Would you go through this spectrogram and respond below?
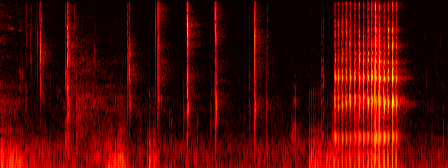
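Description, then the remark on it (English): A single loud, raspy burp rumbles out near the end after drinking beer, following a series of small sharp clicks and faint mouth noises. Nobody speaks. “One burp?”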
